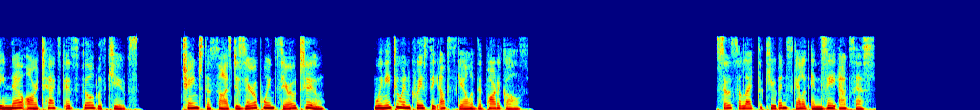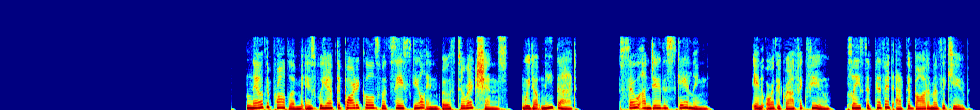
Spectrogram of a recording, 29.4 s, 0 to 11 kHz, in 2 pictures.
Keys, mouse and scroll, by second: 0.8 middle click, 2.5 typing, 2.6 Return, 4.1 shift+middle click, 4.6-5.0 scroll down 1, 5.0 middle click, 5.6 scroll down 1, 6.7 click, 7.5 middle click, 10.5 s, 11.0 z, 13.6 click, 14.1-15.3 scroll up 1, 15.5 shift+middle click, 19.5 shift+Num_Lock, 19.6 shift+middle click, 20.6-21.1 scroll down 1, 21.2 shift+middle click, 24.0 ctrl+z, 25.0 shift+middle click, 25.2 1, 26.3 right click, 28.3 click.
